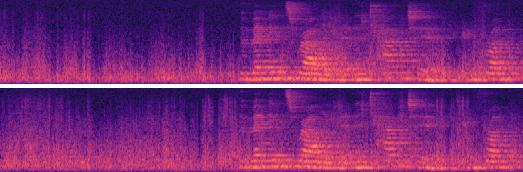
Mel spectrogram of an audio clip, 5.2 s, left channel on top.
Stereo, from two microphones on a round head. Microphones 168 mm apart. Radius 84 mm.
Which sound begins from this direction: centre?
A woman speaking, at 2.4 s.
